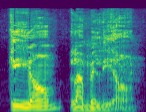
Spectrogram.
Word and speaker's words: Guillaume le Million: Guillaume le Million. Guillaume. If it doesn't rhyme, you're not pronouncing it right.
